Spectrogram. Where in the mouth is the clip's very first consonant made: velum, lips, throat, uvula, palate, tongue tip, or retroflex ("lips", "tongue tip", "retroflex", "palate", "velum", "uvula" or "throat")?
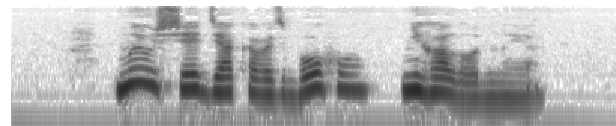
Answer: lips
